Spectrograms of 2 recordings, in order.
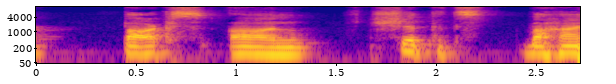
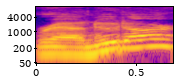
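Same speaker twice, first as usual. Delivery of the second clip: unsure, tentative stress placement on reanudar; 7 semitones higher, 3 dB louder than usual. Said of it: "where you put the emphasis on that word".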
